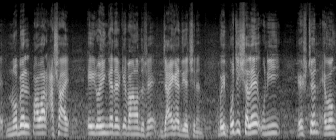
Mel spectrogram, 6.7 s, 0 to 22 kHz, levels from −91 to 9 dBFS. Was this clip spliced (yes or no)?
yes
